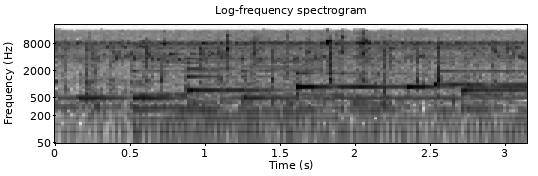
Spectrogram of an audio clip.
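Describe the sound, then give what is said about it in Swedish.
Horse hooves clip-clop in a steady rhythm while a horse neighs and whinnies with a long, wavering call, clear, with no talking, at a roadside stop where horse and carriage are changed. “vid ett hak för att byta häst och vagn.”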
